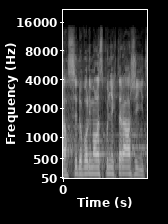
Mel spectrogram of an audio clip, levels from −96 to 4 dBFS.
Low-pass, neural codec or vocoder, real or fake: 14.4 kHz; none; real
